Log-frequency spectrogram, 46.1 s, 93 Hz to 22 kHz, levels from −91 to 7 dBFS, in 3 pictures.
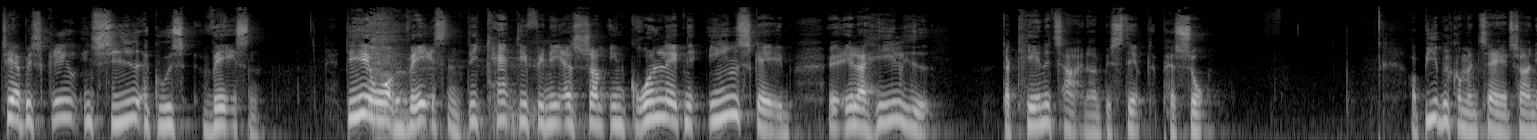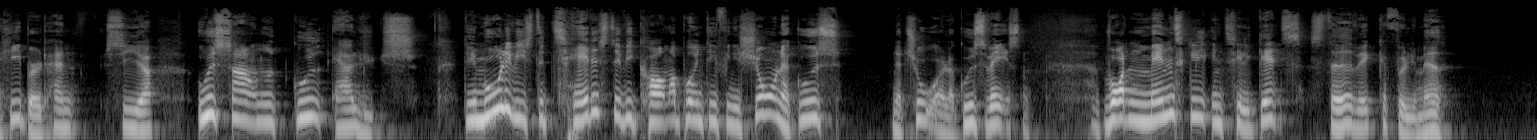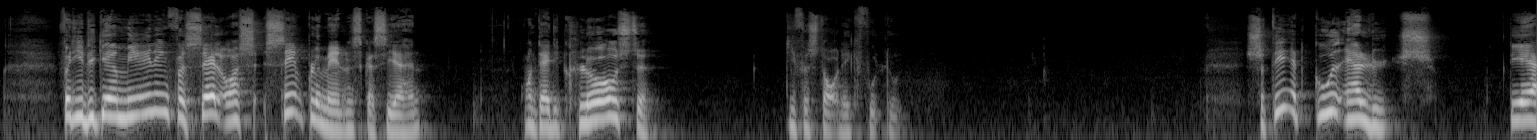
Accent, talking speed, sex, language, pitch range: native, 115 wpm, male, Danish, 135-205 Hz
